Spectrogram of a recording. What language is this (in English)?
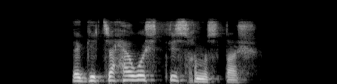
Kabyle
